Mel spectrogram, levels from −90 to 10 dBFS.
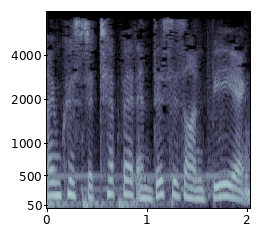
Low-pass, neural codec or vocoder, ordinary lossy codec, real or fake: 7.2 kHz; none; MP3, 32 kbps; real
